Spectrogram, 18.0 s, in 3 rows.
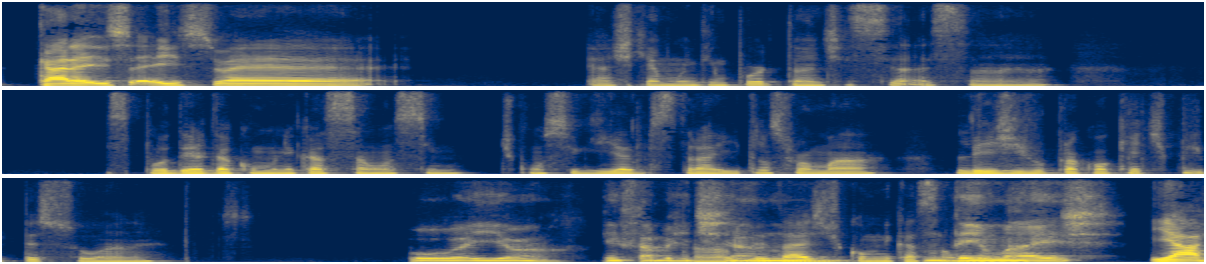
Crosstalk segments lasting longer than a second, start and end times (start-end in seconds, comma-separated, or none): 15.2-17.2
